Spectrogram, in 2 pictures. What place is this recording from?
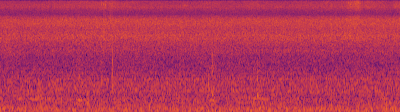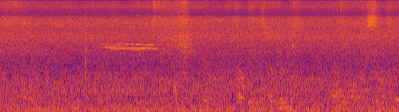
subway train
